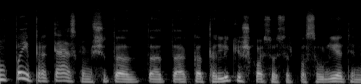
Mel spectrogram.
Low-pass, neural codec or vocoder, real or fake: 14.4 kHz; codec, 44.1 kHz, 7.8 kbps, DAC; fake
